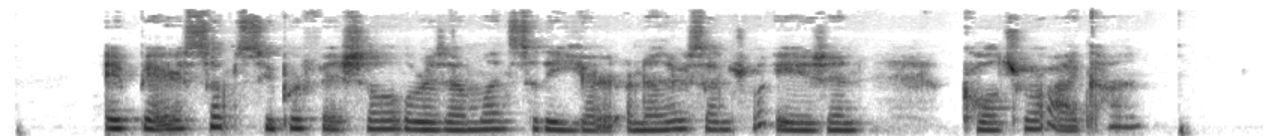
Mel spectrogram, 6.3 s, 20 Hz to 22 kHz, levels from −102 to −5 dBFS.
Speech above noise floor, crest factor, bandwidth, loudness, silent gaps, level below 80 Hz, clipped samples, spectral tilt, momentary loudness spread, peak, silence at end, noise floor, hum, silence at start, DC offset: 24 dB; 24 dB; 16.5 kHz; -27 LUFS; none; -78 dBFS; under 0.1%; -2.5 dB/octave; 12 LU; -6 dBFS; 0.4 s; -52 dBFS; none; 0.5 s; under 0.1%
